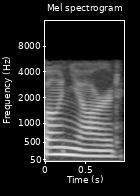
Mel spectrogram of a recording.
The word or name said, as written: boneyard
